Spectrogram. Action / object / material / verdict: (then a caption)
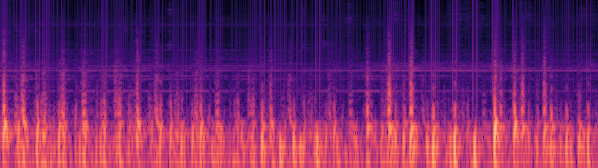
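scrape / cloth-covered microphone head / fabric / none. A microphone head wrapped in a patterned cloth cover is held in one hand while the fingertips and nails of the other hand scratch and pick at the fabric right on the mic. The result is a fast, uneven stream of muffled, deep scratching bursts, about three per second, with faint steady tones humming underneath.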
